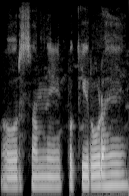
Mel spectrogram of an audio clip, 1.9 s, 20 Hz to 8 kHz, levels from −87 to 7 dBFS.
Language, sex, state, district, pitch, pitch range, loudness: Sadri, male, Chhattisgarh, Jashpur, 120 Hz, 115-125 Hz, -20 LUFS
